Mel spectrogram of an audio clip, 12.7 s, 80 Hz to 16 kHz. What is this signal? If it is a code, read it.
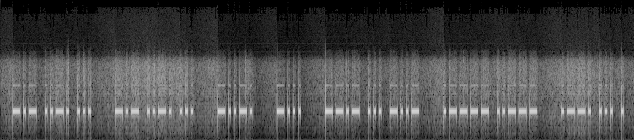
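Morse code, heard as a keyed tone, about 22 wpm, 820 Hz, with radio noise. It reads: KFS KFS / B QSX 12 PSE
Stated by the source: Morse from KPH's Night of Nights XX maritime radiotelegraphy event, received in Chiapas, Mexico about 3,800 km away on a Kenwood R-600 with a grounded 10 m long-wire antenna.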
